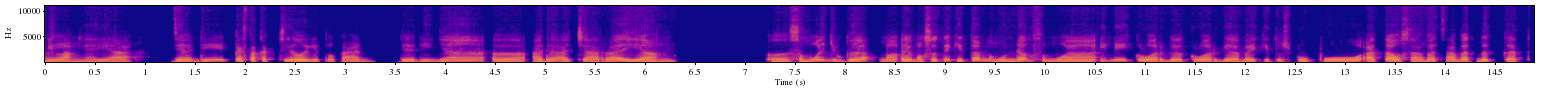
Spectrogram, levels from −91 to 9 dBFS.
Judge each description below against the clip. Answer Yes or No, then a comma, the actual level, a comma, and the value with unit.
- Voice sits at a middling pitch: Yes, medium, 180 Hz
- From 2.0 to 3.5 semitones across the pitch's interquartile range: Yes, average, 3.0 semitones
